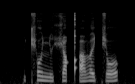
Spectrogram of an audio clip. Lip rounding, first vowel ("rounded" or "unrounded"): rounded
